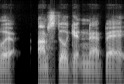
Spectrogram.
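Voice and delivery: normal talking voice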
